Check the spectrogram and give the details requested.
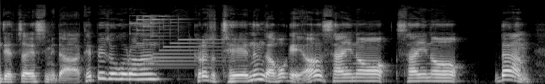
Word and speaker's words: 才能: 사이노 사이노 그다음 그 제주제자 앞에 목변이 들어가게 되면 쓸 만한 나무다 이거죠.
